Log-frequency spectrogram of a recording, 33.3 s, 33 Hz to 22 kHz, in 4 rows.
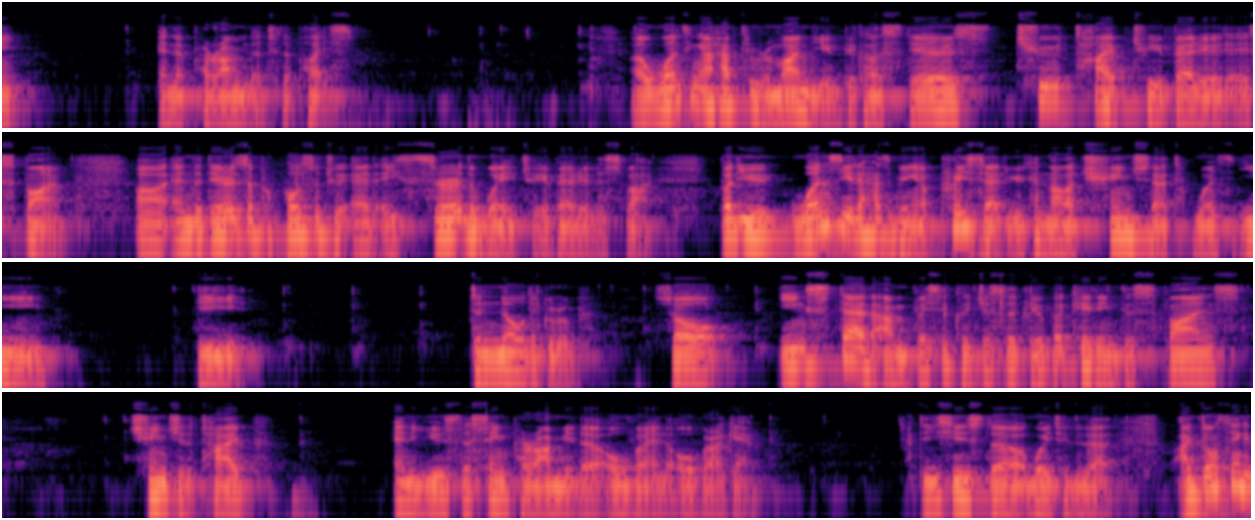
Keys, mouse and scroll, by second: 0.8 click, 3.2-4.2 middle drag, 4.2-8.7 drag, 18.5-20.2 middle drag, 20.2 click, 21.3-22.7 middle drag, 22.7 click, 23.5 shift+d, 24.2-24.8 middle drag, 24.8-27.1 drag, 28.6 click, 30.1-32.1 drag, 32.5-33.3 drag.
